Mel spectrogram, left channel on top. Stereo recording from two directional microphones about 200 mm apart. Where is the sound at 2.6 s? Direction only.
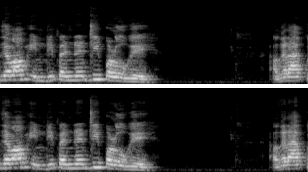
15° right (ahead or behind).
